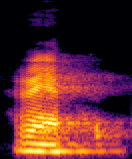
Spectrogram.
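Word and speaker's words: wrap: हमारे एग्जांपल हो जाएंगे एग्जांपल जैसे मैंने कहा रप रप मीस क्या होता है आप लोग बताएंगे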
